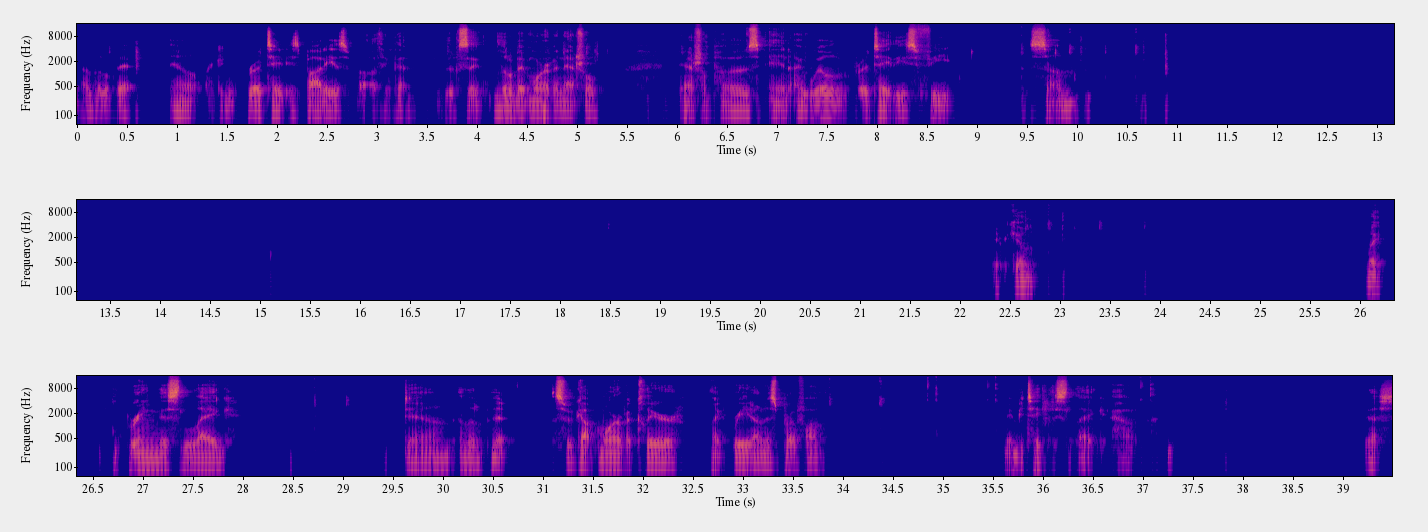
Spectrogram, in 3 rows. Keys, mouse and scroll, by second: 0.4 r, 4.0 r, 4.6 shift+middle click, 5.5 scroll up 2, 5.9 shift+middle click, 6.5 click, 7.1 r, 9.2 middle click, 10.1 shift+middle click, 10.7 r, 15.6 click, 16.9 shift+middle click, 17.3 middle click, 18.6 r, 22.4 shift+middle click, 23.4 middle click, 24.1 middle click, 25.4 click, 26.4 click, 26.8 middle click, 28.0-28.7 scroll down 2, 28.5 middle click, 29.2 g, 33.7 middle click, 34.6 click, 35.2 click, 35.8 g, 37.6 r.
